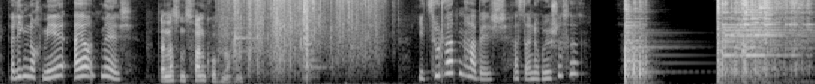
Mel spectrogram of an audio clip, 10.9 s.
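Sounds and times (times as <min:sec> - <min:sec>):
speech: 0:00.1 - 0:03.4, 0:05.6 - 0:08.7
metal frying pan crashing onto a hard floor: 0:08.4 - 0:09.0, 0:09.6 - 0:10.8.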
